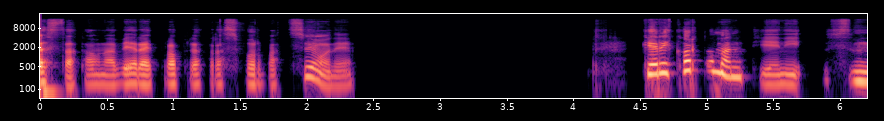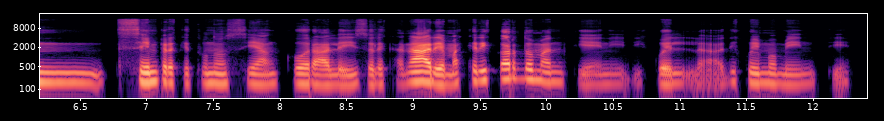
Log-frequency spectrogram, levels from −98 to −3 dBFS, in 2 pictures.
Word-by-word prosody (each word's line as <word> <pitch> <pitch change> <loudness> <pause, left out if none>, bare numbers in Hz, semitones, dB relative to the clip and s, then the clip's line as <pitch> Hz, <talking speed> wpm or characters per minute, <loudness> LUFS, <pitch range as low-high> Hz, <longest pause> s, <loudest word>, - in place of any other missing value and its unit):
è - - +9
stata 120 - -6
una 140 -1 -6
vera 150 +1 +1
e 140 - +1
propria 150 0 -4
trasformazione. 145 - -6 2.2
Che 295 -1 +11
ricordo 370 +4 +6
mantieni 235 - +1
s 190 -1 -17
mhmm, 165 -3 -2
sempre 170 0 0
che 155 - -14
tu 155 - -14
non 155 -1 -3
sia 155 -1 -7
ancora 150 -1 -3
alle 135 0 -2
isole 145 +1 -7
Canarie, 170 -1 +7
ma 145 +2 -6
che - - -6
ricordo 205 +2 +1
mantieni 165 -4 -9
di - - -29
quel 155 +1 -8
di 175 - -16
quei 160 -2 -4
momenti? 150 +1 -11
155 Hz, 145 wpm, -24 LUFS, 145-175 Hz, 2.2 s, Che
